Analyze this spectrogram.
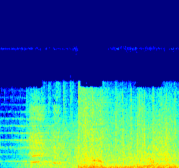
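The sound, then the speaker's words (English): A loud burst of gunfire from the heavies opening fire on a booth shatters its large glass window, the crash swelling into a dense, sustained wash of breaking glass and noise that continues to the end. “Hearing Marianne's cry, the heavies open fire on the booth, smashing the large window.”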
